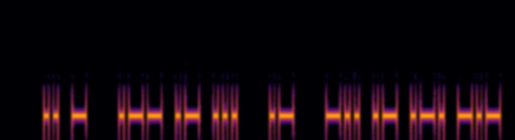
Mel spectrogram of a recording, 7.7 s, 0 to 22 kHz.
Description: Morse code, heard as a keyed tone, about 17 wpm, 700 Hz. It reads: IT WAS A DARK
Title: Sentences from Top 500 Words 17wpm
